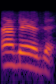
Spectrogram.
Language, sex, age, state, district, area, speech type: Malayalam, female, 45-60, Kerala, Pathanamthitta, rural, conversation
